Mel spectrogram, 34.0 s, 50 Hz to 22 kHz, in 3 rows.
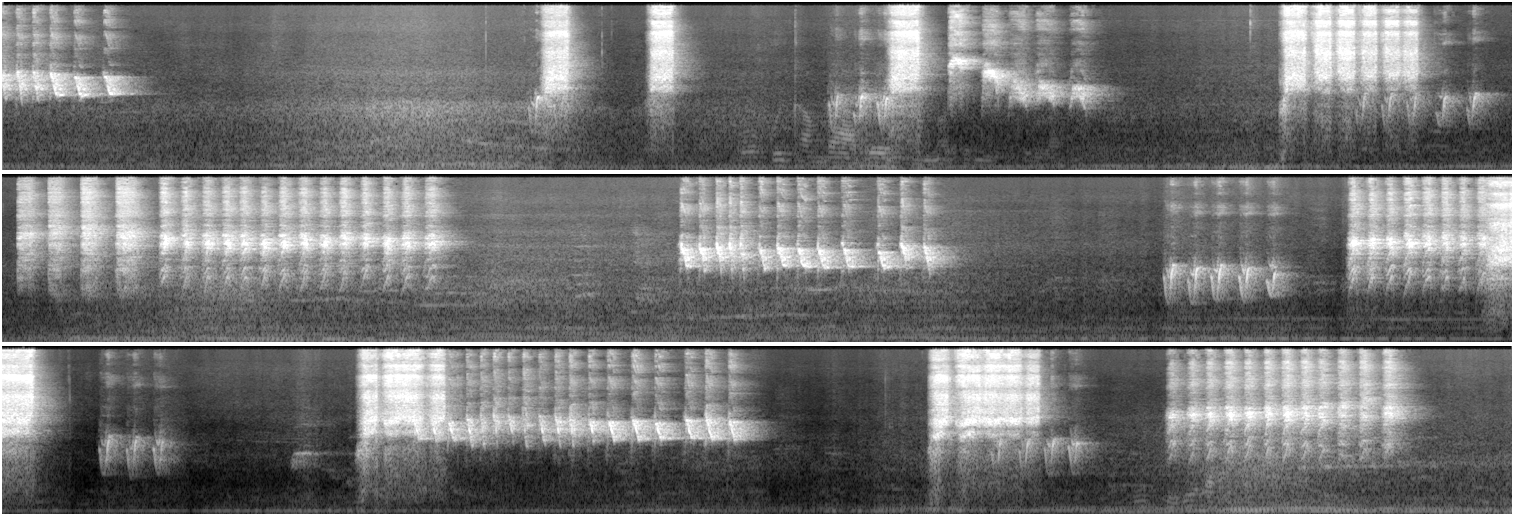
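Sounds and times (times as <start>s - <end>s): songbird chattering trills: 6.1s - 8.2s.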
